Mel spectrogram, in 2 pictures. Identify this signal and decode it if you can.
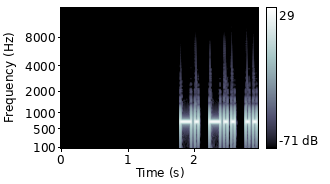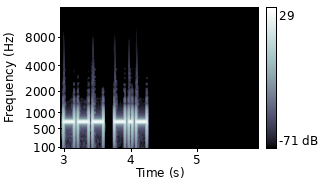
Morse code, heard as a keyed tone, about 22 wpm, 700 Hz. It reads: ND2K
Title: USA Call Signs - 4 Characters - 22wpm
